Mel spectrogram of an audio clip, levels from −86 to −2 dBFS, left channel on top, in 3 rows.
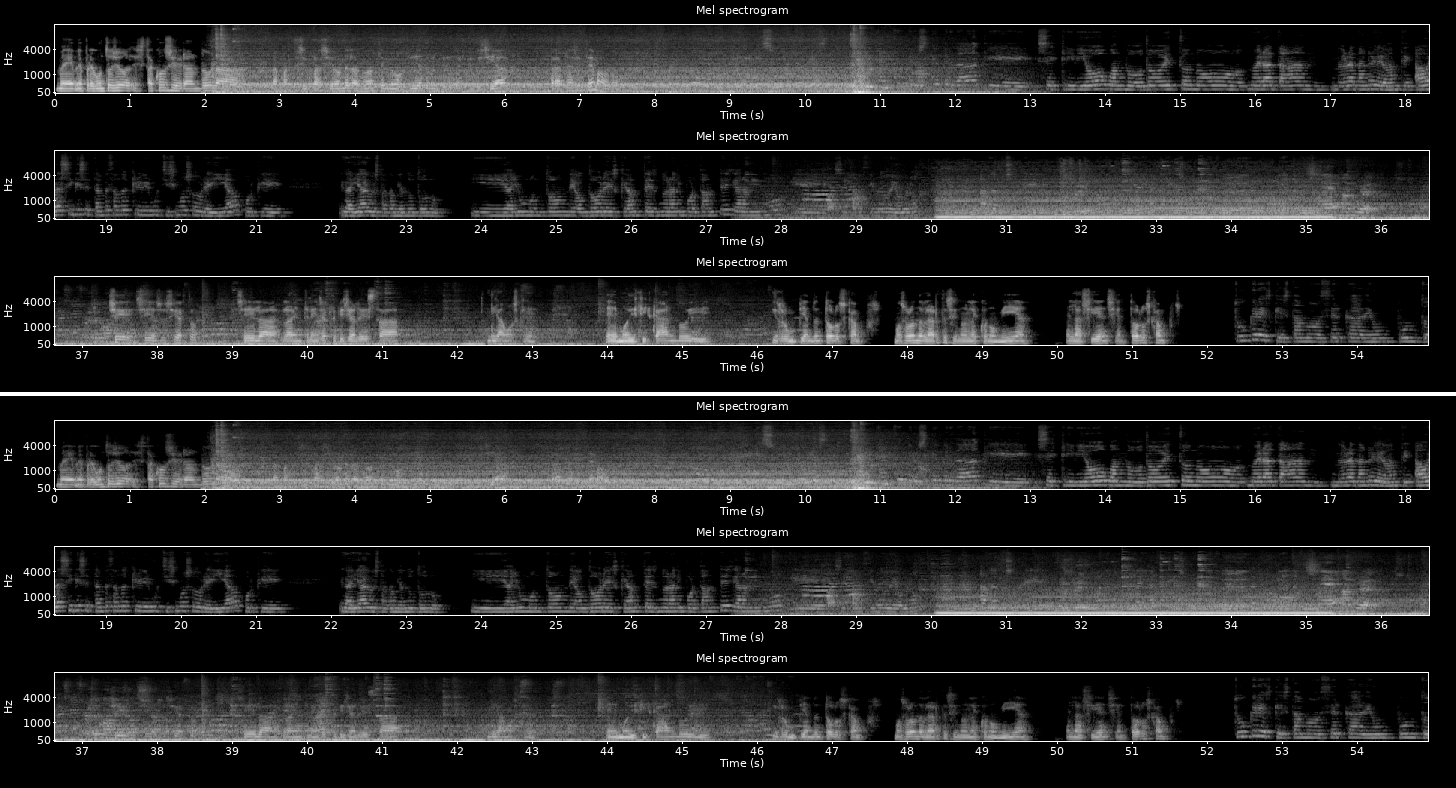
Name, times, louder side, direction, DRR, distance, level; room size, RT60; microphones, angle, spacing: voice 1, 0.0-2.6 2.9-6.1 6.6-7.6 37.4-38.7 39.1-41.2 42.4-43.1 44.0-45.4 46.2-49.6 50.1-51.5, left 7 dB, 90° left, 0.3 m, -29 dB
Engine, 1.9-12.9, left 1 dB, 20° left, 1.7 m, -29 dB
voice 2, 8.3-21.4 22.1-23.5 23.8-29.9 30.6-35.9 52.4-54.9, right 2 dB, 5° right, 2.8 m, -44 dB
sound 1, 27.5-46.6, right 2 dB, 55° right, 1.2 m, -34 dB
sound 2, 30.0-35.4, equal, 65° left, 0.8 m, -21 dB
7.6 x 2.7 x 2.5 m
head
